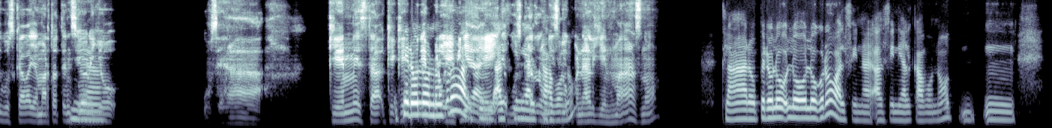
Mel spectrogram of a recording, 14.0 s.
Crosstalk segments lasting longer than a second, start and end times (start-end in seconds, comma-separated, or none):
5.4-7.8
